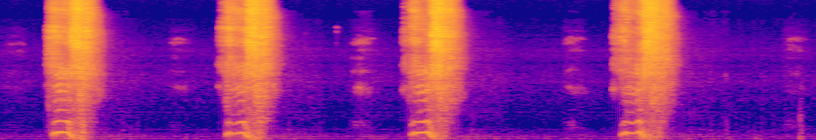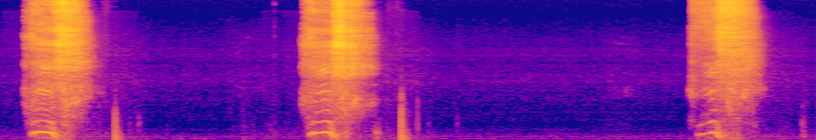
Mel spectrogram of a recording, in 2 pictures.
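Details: Seven separate sneezes from one adult, filmed in a mirror, each a sharp explosive burst with a brief voiced onset.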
